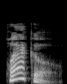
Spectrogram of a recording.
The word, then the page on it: whacko: British English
